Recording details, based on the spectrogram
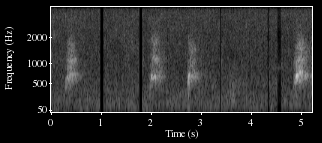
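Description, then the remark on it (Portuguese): Small dogs bark in a few short bursts, four yaps spread across a few seconds, at a home where someone is working from home, against a faint background hiss with no talking. “Então, a gente tem uns cachorrinhos aqui, meio complicado.”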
